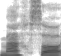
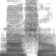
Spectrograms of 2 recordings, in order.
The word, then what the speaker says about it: Mahsa: It's Mahsa. It's got that H there. So forever it was mispronounced Masha, Marsha, Misha, Mosha.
